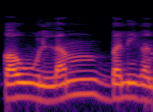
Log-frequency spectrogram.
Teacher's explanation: ویسے قَوْلًا بَلِيغًا قولاً بلیغن تھا تو یہ قولم بلیغن ہو گیا، لام دو زبر کے بعد میم آ رہی ہے تو قولم بلیغن ہو گیا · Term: اقلاب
